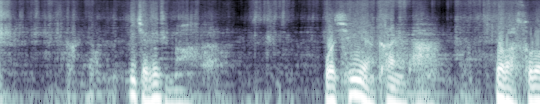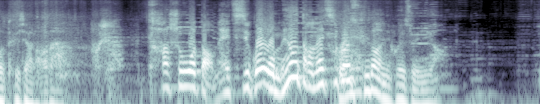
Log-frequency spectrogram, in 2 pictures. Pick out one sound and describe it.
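A young man speaks tensely and pleadingly, close by.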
